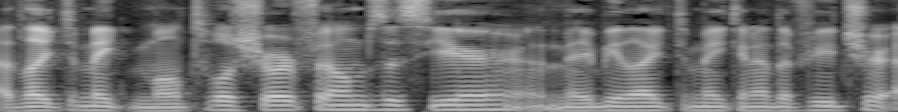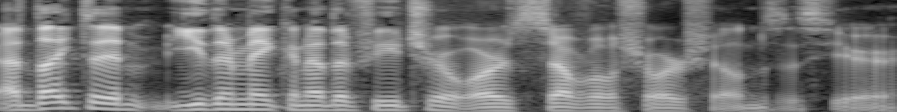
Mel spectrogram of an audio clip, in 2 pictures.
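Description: A man's fairly low voice, with ordinary pitch variation, rushes along at a very fast pace. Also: hardly any pauses. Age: 30s. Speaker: independent filmmaker and podcast co-host. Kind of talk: casual chat.

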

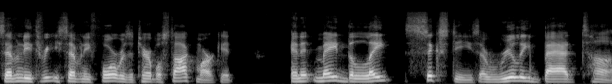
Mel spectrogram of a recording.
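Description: Against a quiet background, a man with an American accent and a plain, everyday voice talks at a moderate pace, fairly high in pitch with ordinary pitch variation and a dry, close sound with no echo. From Ohio. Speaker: personal finance author and former securities lawyer. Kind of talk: interview, explaining investing.

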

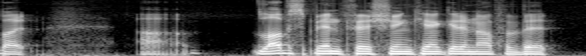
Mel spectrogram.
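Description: Speaking at a moderate pace, a man with a western Pennsylvania accent keeps a medium pitch. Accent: western Pennsylvania American. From Pennsylvania, Cambria County. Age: 30s. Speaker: podcast host, outdoorsman. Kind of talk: solo podcast monologue. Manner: casual, filler-heavy.

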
